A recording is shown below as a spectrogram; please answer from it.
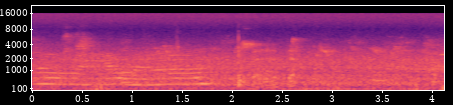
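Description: A voice singing long, drawn-out notes with short breaks, with a few light knocks in between.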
